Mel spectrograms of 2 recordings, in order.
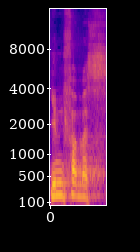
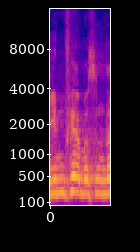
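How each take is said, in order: First: இன்ஃபேமஸ் as 'IN-fuh-mus'; shortened pronunciation. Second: இன்ஃபேமஸ்ன்னு with a long 'fay'; wrong 'in-FAY-mus'. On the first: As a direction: shrink the middle of இன்ஃபேமஸ் to a short 'fa'. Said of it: "குறுக்கி சொல்லணும்". (இன்ஃபேமஸ் - 'இன்ஃபமஸ்' என்று குறுக்கி) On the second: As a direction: say 'famous' inside இன்ஃபேமஸ்ன்னு. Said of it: "கிடையாது". (இன்ஃபேமஸ்ன்னு - 'ஃபே' என நீட்டிய தவறான ஒலி) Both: Shown as a demonstration.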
